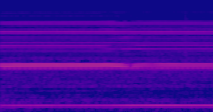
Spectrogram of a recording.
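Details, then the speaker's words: TBS Discovery build, one of the good G motors running on a table, vibration checked with iPhone iSeismometer app: clean steady high whine with an even low hum, no wobble or buzz, barely any vibration felt through the table. "none vibrations and if I put my fingers on the table I can feel that it's running quite nice"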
